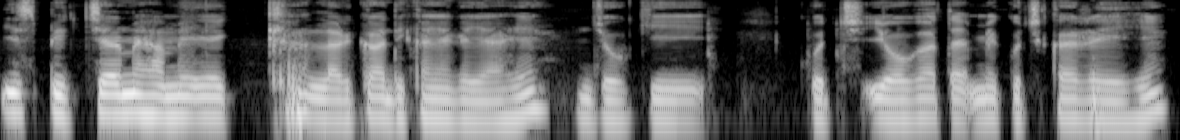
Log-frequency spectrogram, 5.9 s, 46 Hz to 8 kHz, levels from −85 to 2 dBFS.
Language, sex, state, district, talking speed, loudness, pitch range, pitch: Hindi, male, Arunachal Pradesh, Longding, 195 wpm, -17 LUFS, 100-120 Hz, 110 Hz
